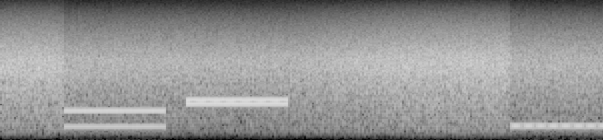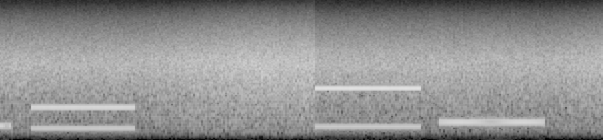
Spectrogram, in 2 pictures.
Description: Aircraft SELCAL, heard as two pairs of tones, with radio static. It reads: CK-MP CD-BL CS-EF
